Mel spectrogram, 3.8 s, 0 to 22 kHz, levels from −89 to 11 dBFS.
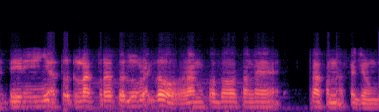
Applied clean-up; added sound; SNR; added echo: neural separator model SepFormer DNS4.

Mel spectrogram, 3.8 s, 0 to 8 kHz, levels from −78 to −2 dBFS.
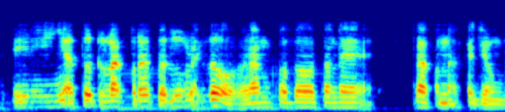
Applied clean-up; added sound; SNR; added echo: neural mask model DeepFilterNet 3.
